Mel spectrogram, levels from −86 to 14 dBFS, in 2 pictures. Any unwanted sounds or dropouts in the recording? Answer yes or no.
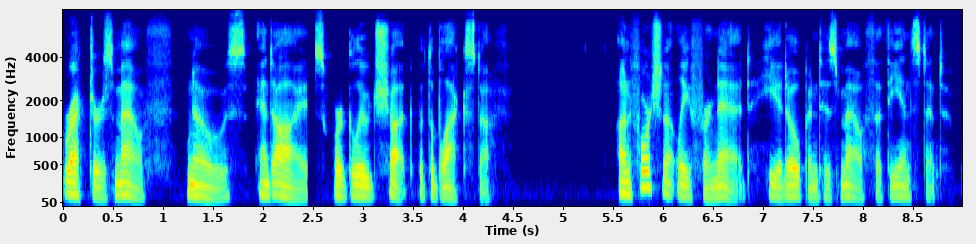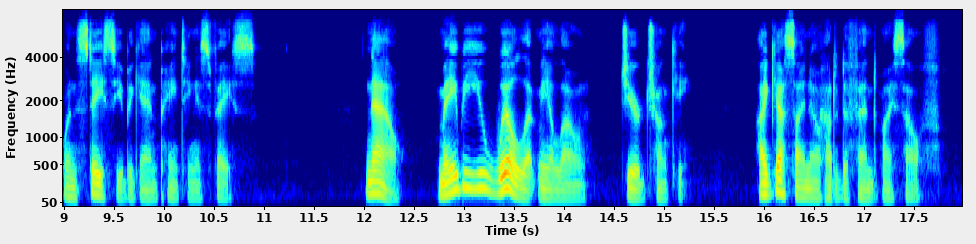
yes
